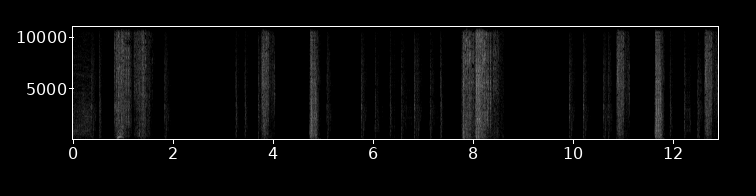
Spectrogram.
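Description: Footsteps run quickly over grass and ground.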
